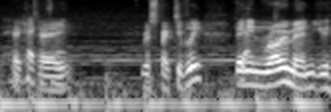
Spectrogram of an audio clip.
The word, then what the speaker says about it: Hecate: So triple goddess in Greek system was Artemis, Selene, and Hecate. – Yeah. – Is that how you say it? Hecate? – Hecate.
